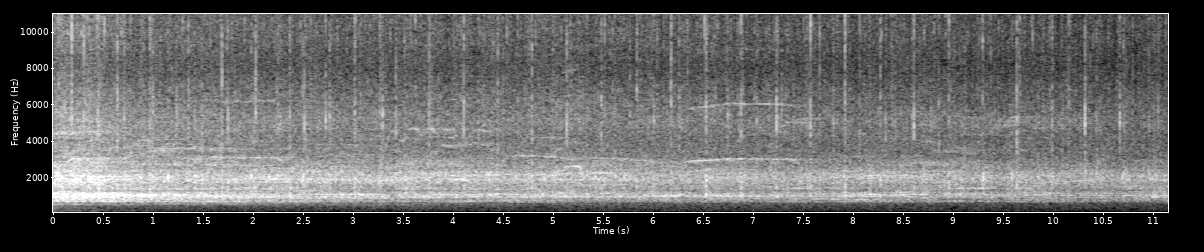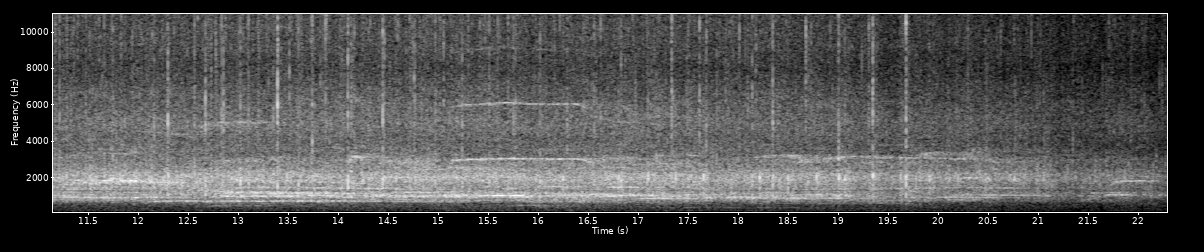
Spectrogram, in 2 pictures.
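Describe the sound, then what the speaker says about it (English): Sustained applause from a large audience at a doctoral and postgraduate graduation ceremony, honouring the class of 2023: a dense, steady wash of clapping that fills the hall for over twenty seconds and fades slightly toward the end. "Big round of applause for the class of 2023."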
